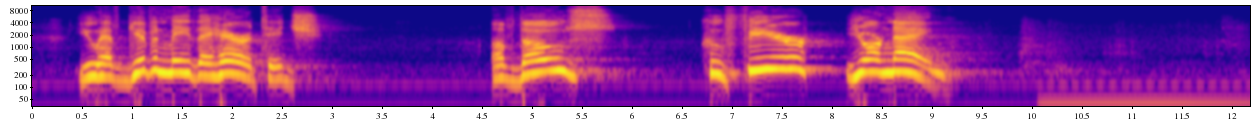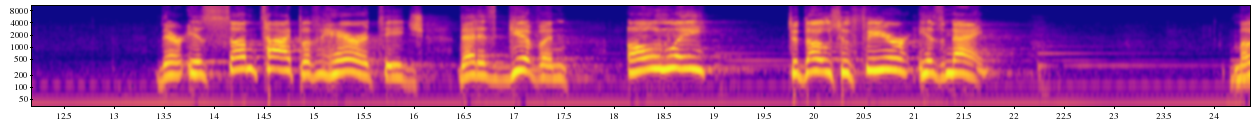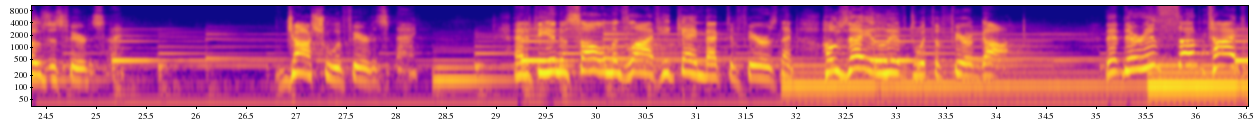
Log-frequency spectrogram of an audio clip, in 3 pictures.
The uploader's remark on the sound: Recorded live during our Sunday morning service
